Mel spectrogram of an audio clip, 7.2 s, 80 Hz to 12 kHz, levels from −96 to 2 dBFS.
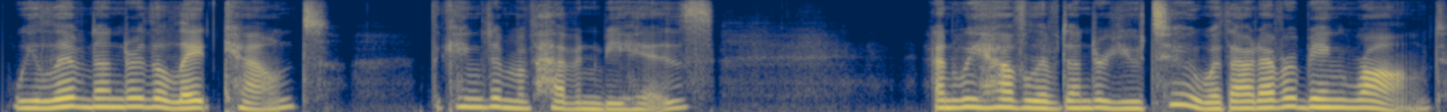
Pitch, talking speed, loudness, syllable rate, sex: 215 Hz, 175 wpm, -18 LUFS, 5.8 syllables/s, female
